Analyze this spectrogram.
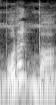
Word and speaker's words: боротьба: шляхом одзвінчення чи оглушення наприклад слово боротьба ми пишемо з літерою Т від слова боротися а вимовляємо й чуємо боротьба бо глухий ті уподібнився під впливом наступного дзвінку кого б до дь так би мовити отзвінчився а слово безпека яке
